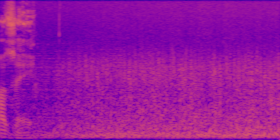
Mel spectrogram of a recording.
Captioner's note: rocket blasting sounds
